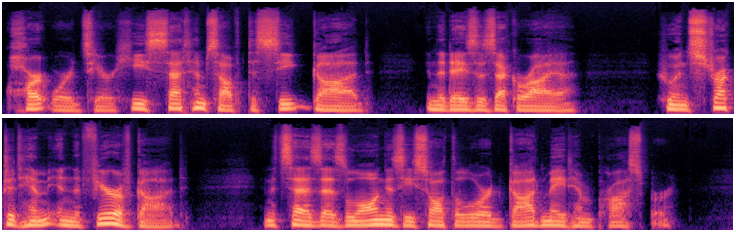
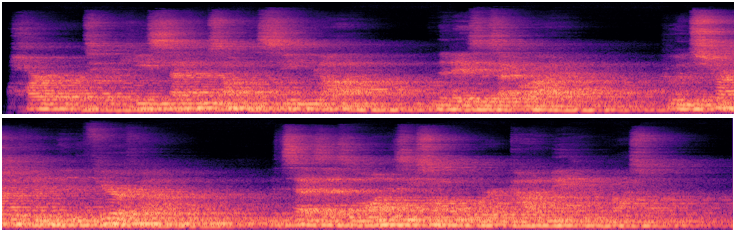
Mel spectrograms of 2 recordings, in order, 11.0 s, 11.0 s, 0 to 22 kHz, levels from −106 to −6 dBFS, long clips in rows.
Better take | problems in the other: first | off-mic speech; far // room echo; strong; dies away in 3 s

